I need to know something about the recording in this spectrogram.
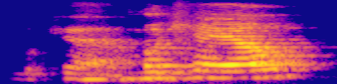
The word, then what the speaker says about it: Mikhail: How do you pronounce his middle name? Mikhail.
